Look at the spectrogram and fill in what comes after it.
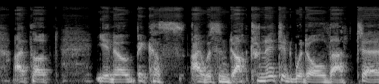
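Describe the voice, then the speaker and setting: Here a man with an Irish accent talks at a moderate pace. Noticeable background noise can be heard. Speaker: poet. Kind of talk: interview. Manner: halting, hesitant.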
